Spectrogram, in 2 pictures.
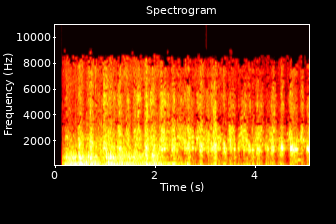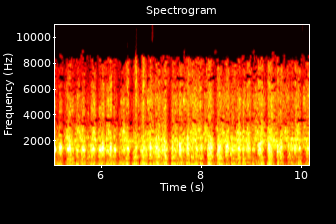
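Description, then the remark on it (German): A flock of geese honks and cackles continuously as they waddle, many overlapping calls, loud and busy throughout, with no talking. “Im Gänsemarsch rein, im Gänsemarsch raus.”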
